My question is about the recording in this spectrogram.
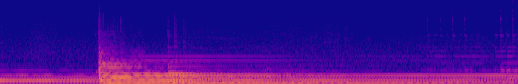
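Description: Improvised music for bass koto and electric guitar. Sustained ringing tones are fading when, just over a second in, a deep low note is struck; it rings on with higher overtones and slowly dies away.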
